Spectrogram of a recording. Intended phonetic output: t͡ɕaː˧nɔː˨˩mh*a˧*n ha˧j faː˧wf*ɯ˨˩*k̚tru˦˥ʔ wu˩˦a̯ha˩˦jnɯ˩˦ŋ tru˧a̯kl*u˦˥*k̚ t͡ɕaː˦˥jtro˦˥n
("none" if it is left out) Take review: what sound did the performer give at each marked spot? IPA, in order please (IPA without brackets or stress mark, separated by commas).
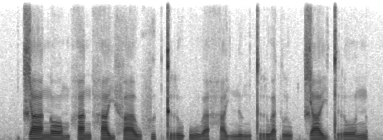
a˧, ɯ˥˩, u˨˩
